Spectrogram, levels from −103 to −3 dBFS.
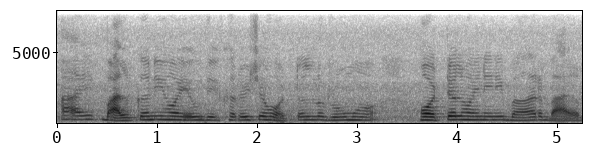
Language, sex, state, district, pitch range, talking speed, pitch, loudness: Gujarati, female, Gujarat, Gandhinagar, 225-245 Hz, 185 wpm, 235 Hz, -20 LUFS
